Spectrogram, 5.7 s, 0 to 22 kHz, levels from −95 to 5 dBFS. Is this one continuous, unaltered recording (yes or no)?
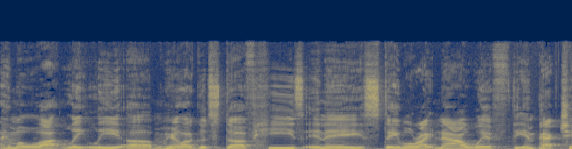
yes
